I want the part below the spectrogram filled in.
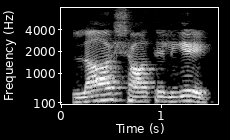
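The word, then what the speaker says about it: Le Chatelier: यहाँ फिर से आप ली चार्टलियर प्रिंसिपल लगाएंगे बच्चों। तो एज पर ली चार्टलियर प्रिंसिपल, जिसको फ्रेंच में हम प्रोनाउंस करते हैं ला शातेलिए, के हिसाब से क्या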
